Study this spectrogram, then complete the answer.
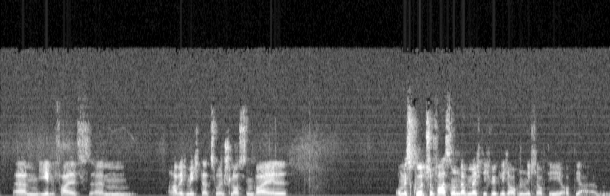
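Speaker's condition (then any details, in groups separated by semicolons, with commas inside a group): No condition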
